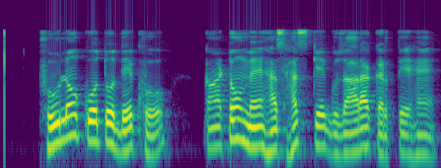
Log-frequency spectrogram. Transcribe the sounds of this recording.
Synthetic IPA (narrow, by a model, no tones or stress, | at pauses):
pʰuːlõkot̪od̪eːkʰo | kãːʈõmẽɦɐsɦəskeɡʊzaːɾakɐɾt̪eɦɛ̃ː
